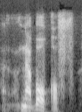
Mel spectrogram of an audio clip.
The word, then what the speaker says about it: Nabokov: We say it wrong in English, so you can say it right. So I'll say in Russian, Nabokov.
